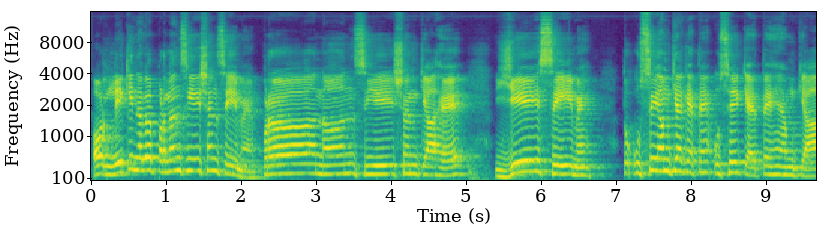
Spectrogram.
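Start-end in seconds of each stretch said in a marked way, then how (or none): 2.3-6.8 slow emphasis. Shown as a demonstration. Teacher stressing key answer to pupils.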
